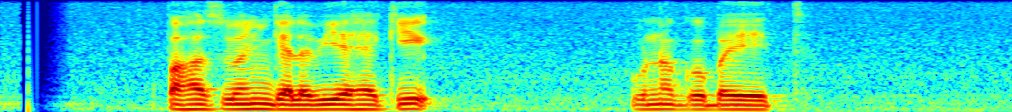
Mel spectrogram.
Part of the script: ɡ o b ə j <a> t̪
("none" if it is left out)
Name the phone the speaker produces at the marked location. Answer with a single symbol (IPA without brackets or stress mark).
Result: e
